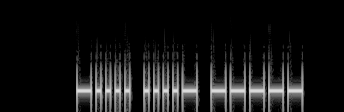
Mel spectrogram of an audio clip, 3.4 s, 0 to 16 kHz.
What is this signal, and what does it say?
Morse code, heard as a keyed tone, about 25 wpm, 700 Hz. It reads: 640
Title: Numbers - 3-Digit 25wpm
